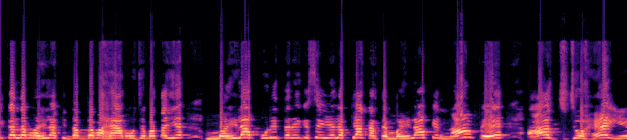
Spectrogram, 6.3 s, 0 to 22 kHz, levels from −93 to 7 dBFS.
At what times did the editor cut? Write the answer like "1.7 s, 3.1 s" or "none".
none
